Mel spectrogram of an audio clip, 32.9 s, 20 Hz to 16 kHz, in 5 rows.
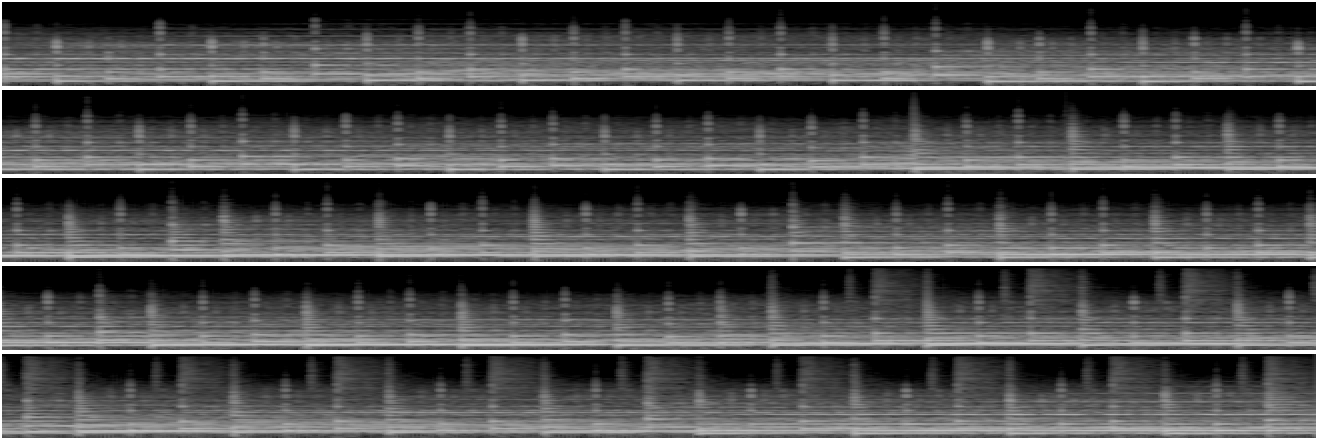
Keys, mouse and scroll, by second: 0.8 click, 3.3-5.2 drag, 11.8-12.2 click, 12.7 1, 14.1 click, 17.6-18.2 shift+drag, 30.5 shift+click.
